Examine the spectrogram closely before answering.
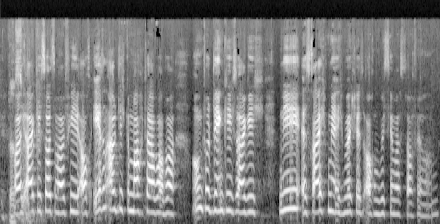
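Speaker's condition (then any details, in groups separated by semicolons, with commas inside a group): Down syndrome; food refusal in childhood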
